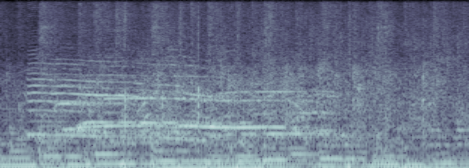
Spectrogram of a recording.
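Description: A crowd applauds and cheers steadily for about three seconds for an audience member called up to the stage, a dense wash of clapping that stays loud throughout, with some music or tonal sound running underneath.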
